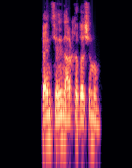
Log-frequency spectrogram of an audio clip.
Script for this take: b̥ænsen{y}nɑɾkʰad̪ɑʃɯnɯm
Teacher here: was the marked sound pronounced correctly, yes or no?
no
